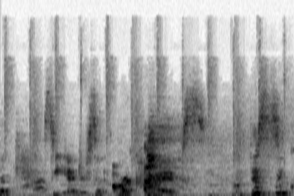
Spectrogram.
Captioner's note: laughing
